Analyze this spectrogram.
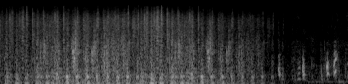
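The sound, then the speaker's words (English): A hen beats her wings in a loud, rapid flurry of rustling flaps for a few seconds, then lets out a short series of clucks as the flapping stops. “She flaps her wings loud and fast, but she can't fly.”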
